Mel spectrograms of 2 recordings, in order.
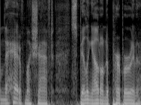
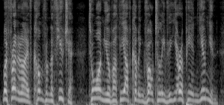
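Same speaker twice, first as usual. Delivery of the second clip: urgent warning; 11 semitones higher than usual. Acted. Addressing the pub crowd.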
